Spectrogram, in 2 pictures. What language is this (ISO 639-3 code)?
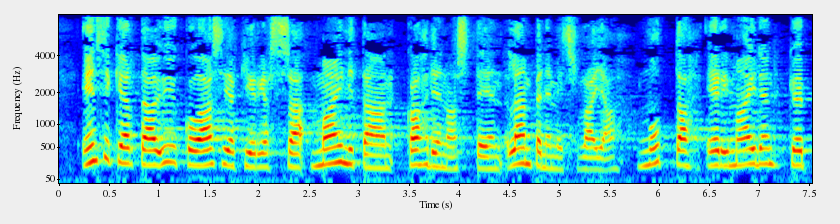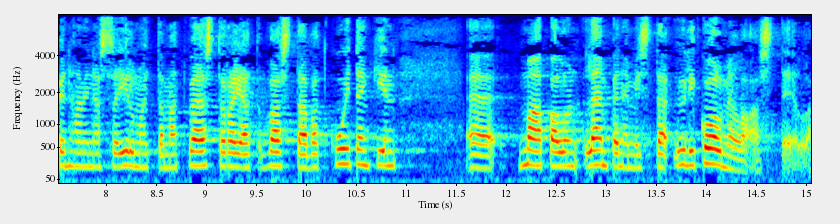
fin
